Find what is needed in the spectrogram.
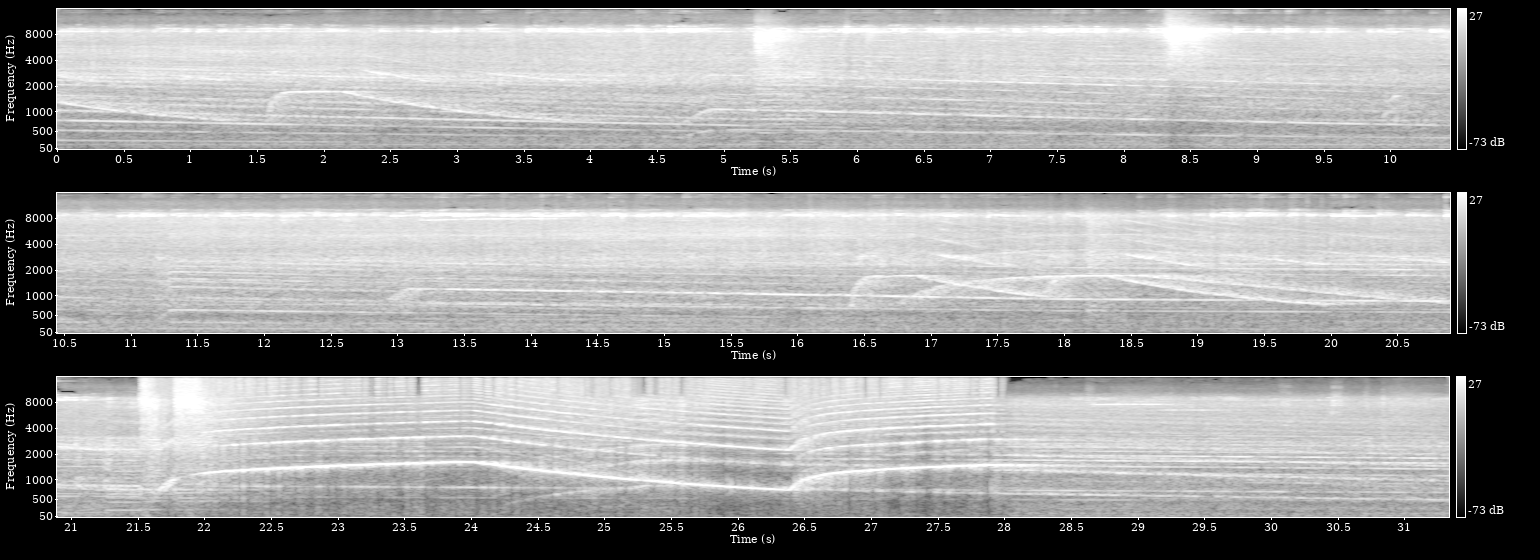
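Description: Several fire truck sirens wailing at once, their pitch repeatedly winding up and sliding down, with passing fire engines running underneath. About three-quarters of the way through, one siren close by becomes much louder, rising, falling and rising again before cutting off.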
